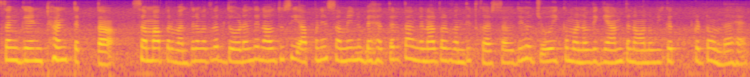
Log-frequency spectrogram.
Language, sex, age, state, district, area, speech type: Punjabi, female, 30-45, Punjab, Barnala, rural, spontaneous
